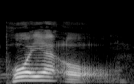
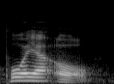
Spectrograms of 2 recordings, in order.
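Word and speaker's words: poieo (ποιέω): And then we have a verb poieo. P-O-I-E, long O, poieo.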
